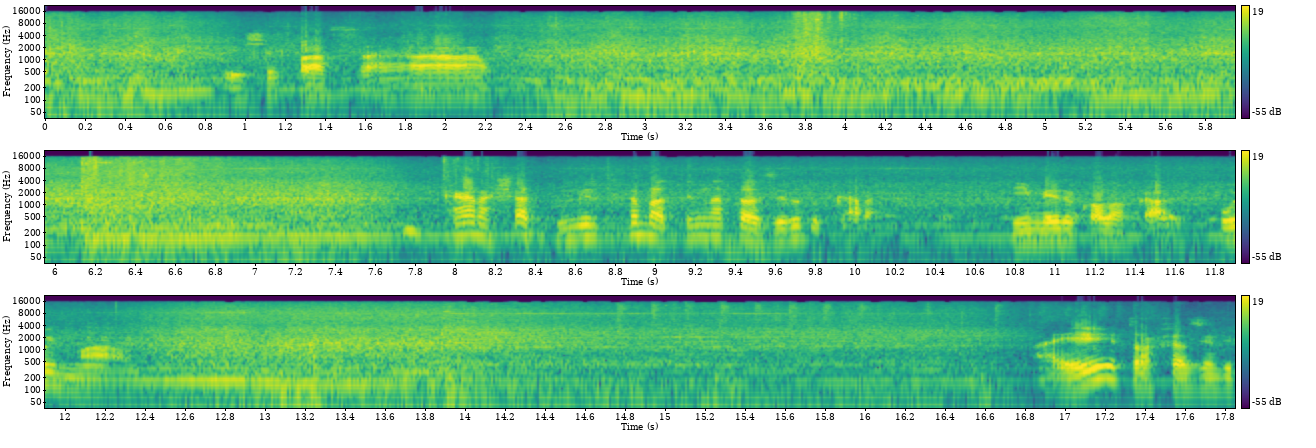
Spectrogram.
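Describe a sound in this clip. A car engine roars at high revs as a race car speeds along.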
